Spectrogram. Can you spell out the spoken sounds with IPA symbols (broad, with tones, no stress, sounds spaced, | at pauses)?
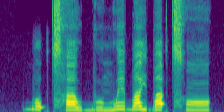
b o˦ ʔ t͡sʰ a˧ w b u˨˩ n̪ w e˥˧ b a˥˧ j b a˦ ʔ t͡sʰ ɔ̃˧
